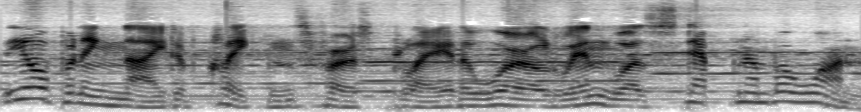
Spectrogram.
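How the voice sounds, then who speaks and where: A man playing a mysterious, all-knowing narrator of dark crime tales in theatrical American 1940s radio style. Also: medium pitch, expressive, lo-fi sound, natural voice. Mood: measured, knowing. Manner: ominous, theatrical, deliberate. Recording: vintage 1940s radio with music. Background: dramatic music.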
